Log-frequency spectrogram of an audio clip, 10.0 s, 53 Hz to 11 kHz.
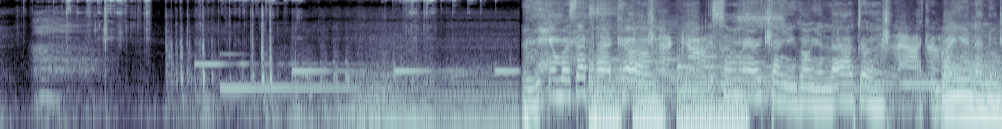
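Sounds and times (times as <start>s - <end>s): keys jangling: 0.1s - 3.2s, 3.8s - 5.0s.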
